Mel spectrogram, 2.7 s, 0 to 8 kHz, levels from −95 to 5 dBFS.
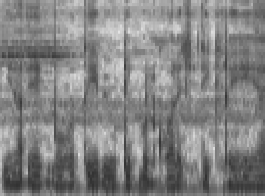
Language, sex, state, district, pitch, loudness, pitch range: Hindi, male, Maharashtra, Gondia, 105 Hz, -19 LUFS, 105-120 Hz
